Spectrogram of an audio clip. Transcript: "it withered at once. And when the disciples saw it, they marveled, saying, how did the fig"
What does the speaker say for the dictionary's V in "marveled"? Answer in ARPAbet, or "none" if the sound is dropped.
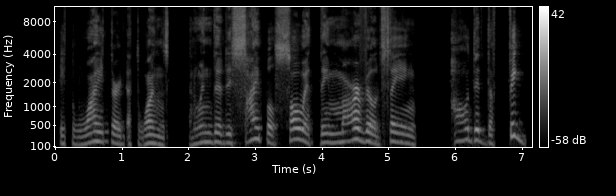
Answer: V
